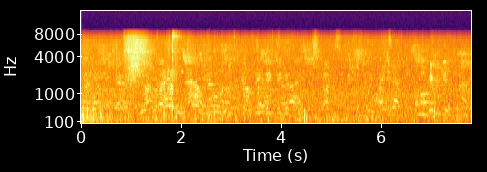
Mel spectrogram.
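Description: A large box truck rolls slowly by.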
